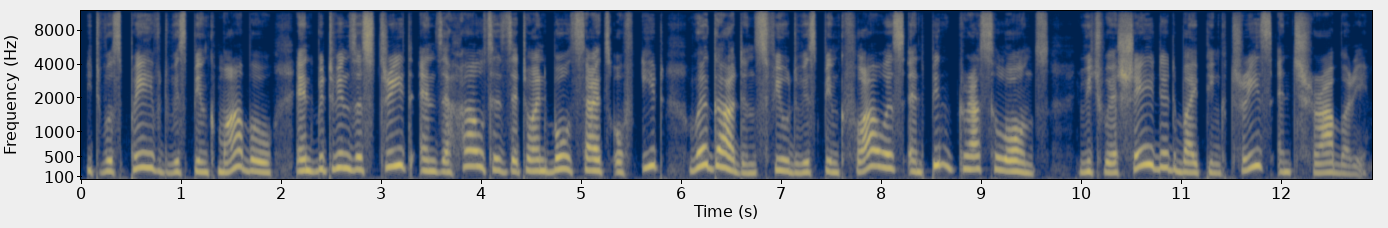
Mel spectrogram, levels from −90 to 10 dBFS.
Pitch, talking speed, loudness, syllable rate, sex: 230 Hz, 170 wpm, -18 LUFS, 4.3 syllables/s, female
